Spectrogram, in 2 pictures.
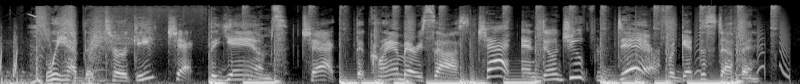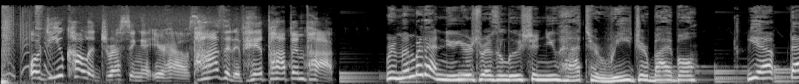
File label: Christian Hip Hop and Pop Radio Imaging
